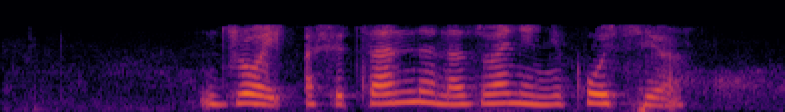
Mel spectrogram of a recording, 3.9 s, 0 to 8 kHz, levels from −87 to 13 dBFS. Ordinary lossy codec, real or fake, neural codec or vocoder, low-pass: AAC, 16 kbps; fake; codec, 16 kHz, 2 kbps, X-Codec, HuBERT features, trained on LibriSpeech; 7.2 kHz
